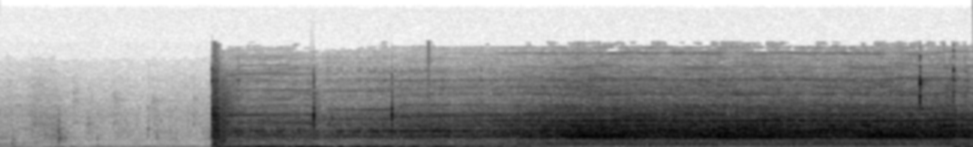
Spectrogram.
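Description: Electric hand mixer switched on about a second and a half in, then running steadily as its twin wire beaters whip egg whites and sugar in a glass bowl into meringue.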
